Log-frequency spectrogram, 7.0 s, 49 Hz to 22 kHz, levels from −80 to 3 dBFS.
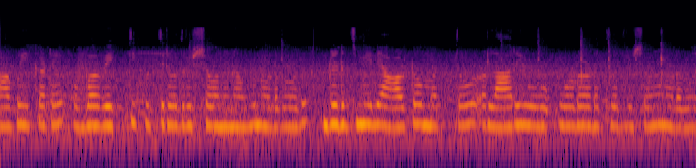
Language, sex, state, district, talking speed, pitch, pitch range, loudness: Kannada, female, Karnataka, Bellary, 140 wpm, 230 Hz, 225-240 Hz, -26 LUFS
